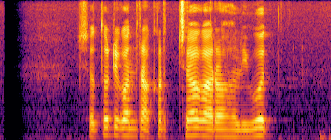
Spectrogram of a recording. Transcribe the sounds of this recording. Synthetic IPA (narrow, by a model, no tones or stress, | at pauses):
sət̪ud̪ikɔnt̪ɾaʔkər̥ʒ̥a̤kaɾoɦaliwʊt̪̚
